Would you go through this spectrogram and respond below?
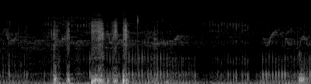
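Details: Lexi, an orange tabby cat, purring contentedly while exploring a countryside farm: a low rumbling purr broken by sharp crunchy bursts like chewing or crinkling leaves, with faint high chirps in the background.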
